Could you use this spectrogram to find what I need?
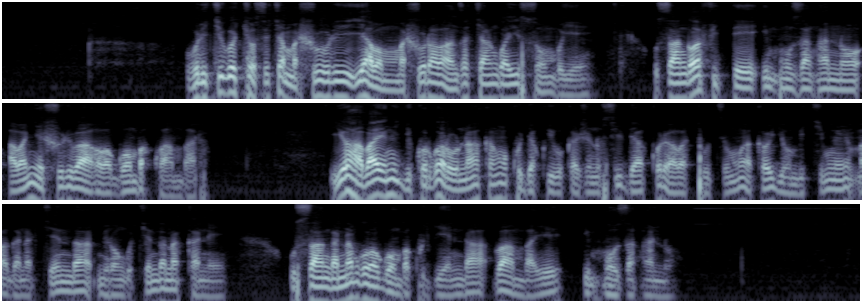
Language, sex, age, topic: Kinyarwanda, male, 36-49, education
